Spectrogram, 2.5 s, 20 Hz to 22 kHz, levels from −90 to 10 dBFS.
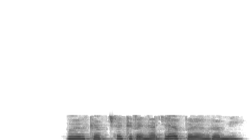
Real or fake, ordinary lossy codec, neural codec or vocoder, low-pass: real; AAC, 16 kbps; none; 7.2 kHz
